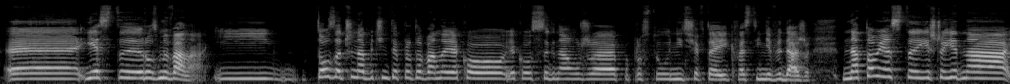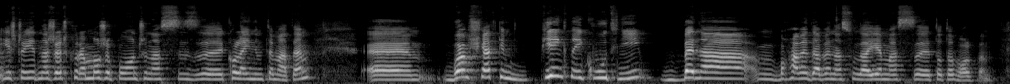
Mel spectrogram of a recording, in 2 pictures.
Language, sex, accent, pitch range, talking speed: Polish, female, native, 235-305 Hz, 125 wpm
